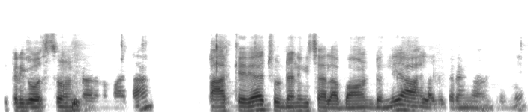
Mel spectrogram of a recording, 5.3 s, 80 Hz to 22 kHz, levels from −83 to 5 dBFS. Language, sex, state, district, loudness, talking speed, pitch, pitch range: Telugu, male, Telangana, Nalgonda, -18 LUFS, 125 wpm, 110 Hz, 100-115 Hz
